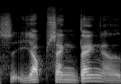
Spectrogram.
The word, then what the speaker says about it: Yap Sinting: Ini khususnya dia menganalisis tentang eksistensi atau keberadaan dari Yap Sengteng, ya, Yap Sengteng, tulisannya itu Yap Sinting, bacanya Yap Sengteng, kemudian Rai Reguk dan Gusti Deblok.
